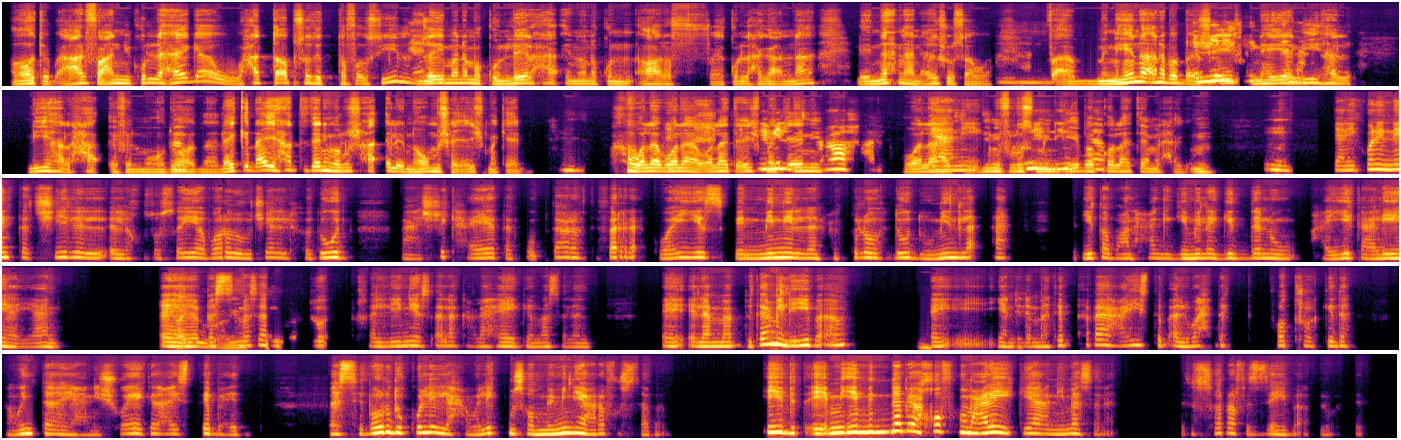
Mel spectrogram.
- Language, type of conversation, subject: Arabic, podcast, إزاي بتحافظ على خصوصيتك وسط العيلة؟
- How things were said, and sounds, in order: chuckle; distorted speech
